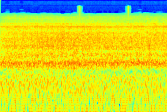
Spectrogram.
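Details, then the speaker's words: Home air conditioner outdoor unit just after faulty capacitor replacement and power restored; steady even rushing roar of fan plus a low drum from the compressor moving refrigerant, no clanks or buzz; normal compressor running. "there's a little bit of a different tone when the compressor is running versus when it doesn't hear how you can kind of hear you hear the fan running but then you also hear that second noise it's that real low kind of drum that is the part that's moving the freon the compressor"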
